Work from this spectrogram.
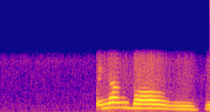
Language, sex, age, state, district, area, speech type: Tamil, female, 18-30, Tamil Nadu, Tiruvarur, urban, conversation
